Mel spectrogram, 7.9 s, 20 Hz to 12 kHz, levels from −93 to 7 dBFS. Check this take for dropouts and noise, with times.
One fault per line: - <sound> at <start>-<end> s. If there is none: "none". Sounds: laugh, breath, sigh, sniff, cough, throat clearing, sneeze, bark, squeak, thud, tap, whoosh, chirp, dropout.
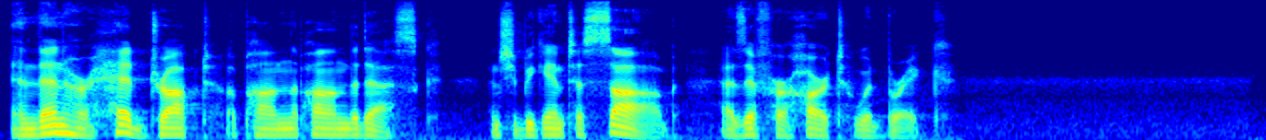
none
